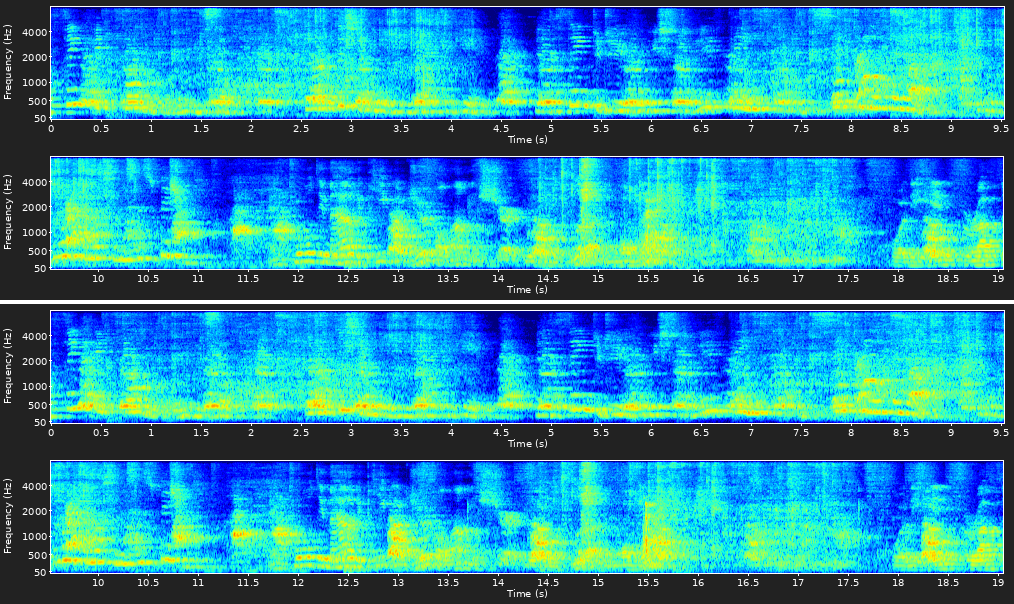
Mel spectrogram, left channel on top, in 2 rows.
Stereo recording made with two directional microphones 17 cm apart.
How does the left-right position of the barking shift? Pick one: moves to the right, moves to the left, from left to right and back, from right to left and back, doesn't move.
from right to left and back.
